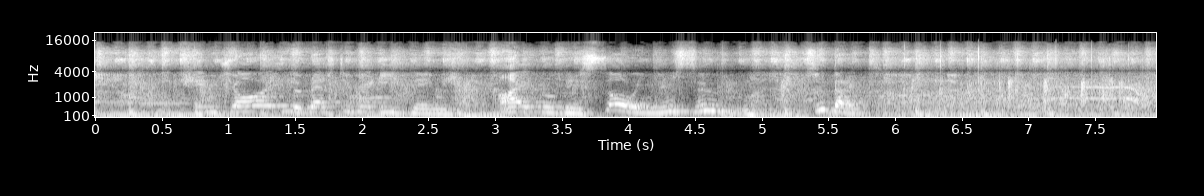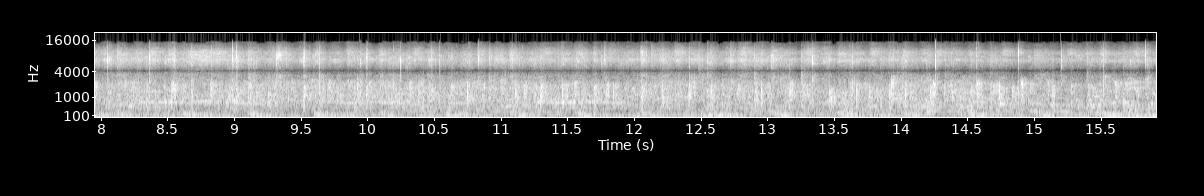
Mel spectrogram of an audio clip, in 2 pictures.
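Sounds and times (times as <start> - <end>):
recorded music: 0.0 - 15.9
audience applauding: 6.2 - 15.9.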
